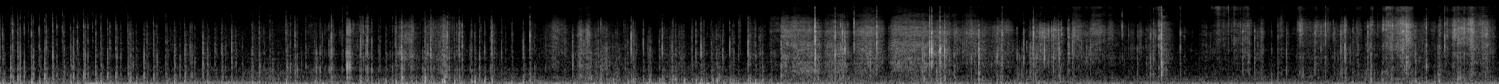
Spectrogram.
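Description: A small, closed Pepero box of thin cardboard with its contents still inside is torn open and handled with the fingers. The result is a steady stream of dense crinkling, tearing and crackling with quick, dry snaps throughout. The sound grows brighter and harsher toward the end as the cardboard rips.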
